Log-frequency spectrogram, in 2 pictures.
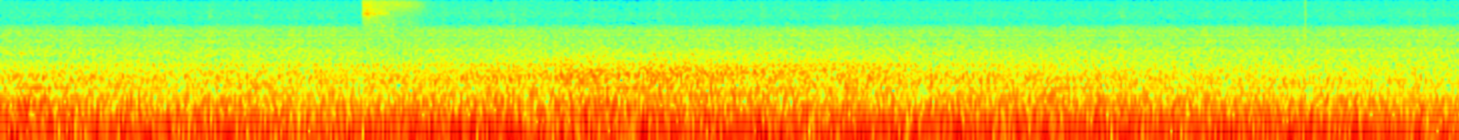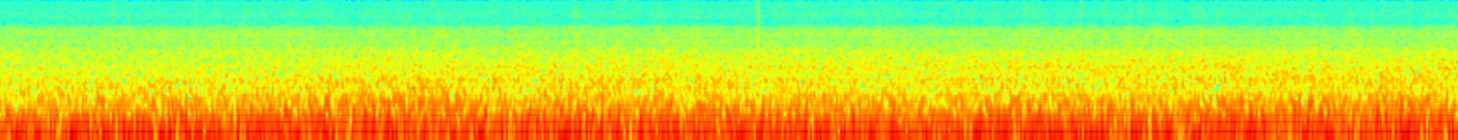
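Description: A bus engine hums steadily and rises as the bus speeds up.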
